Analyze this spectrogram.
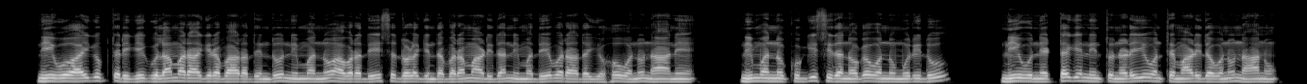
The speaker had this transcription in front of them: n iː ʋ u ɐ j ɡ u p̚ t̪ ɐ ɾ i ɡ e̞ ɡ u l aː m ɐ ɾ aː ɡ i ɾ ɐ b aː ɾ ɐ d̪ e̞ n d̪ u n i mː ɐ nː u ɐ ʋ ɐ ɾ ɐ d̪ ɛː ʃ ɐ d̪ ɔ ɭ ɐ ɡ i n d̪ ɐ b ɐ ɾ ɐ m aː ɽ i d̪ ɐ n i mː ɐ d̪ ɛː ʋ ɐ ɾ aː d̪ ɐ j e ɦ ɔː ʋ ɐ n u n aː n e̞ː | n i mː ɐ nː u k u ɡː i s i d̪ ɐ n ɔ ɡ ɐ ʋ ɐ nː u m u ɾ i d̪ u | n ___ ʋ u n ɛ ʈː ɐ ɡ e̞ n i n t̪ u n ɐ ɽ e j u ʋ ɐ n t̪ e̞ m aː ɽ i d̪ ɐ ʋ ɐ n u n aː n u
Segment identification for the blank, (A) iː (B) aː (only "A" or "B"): A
